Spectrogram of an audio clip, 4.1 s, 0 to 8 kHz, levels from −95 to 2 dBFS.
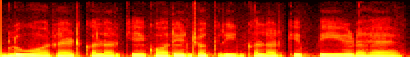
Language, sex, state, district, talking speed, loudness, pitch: Hindi, female, Maharashtra, Washim, 190 wpm, -15 LUFS, 220 Hz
